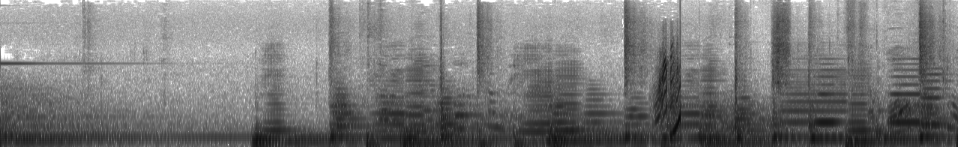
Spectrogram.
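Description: Background music with a bouncy bass line. It fades out over the first second and a half, then starts again abruptly. Partway through, a quick rising glide sounds, like a cartoon sound effect.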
